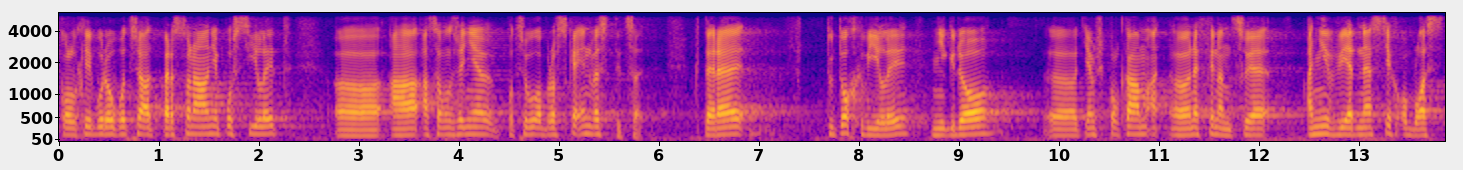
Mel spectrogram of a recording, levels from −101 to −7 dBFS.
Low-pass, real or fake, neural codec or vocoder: 5.4 kHz; real; none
